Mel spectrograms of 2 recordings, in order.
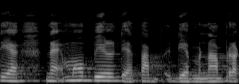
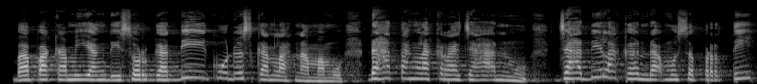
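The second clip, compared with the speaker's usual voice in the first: prayer recitation; 5 semitones higher, 5 dB louder than usual. A narrator's reading.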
